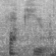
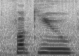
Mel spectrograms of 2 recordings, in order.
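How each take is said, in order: First: Muttered under breath. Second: Louder curse at screen. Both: Real, not acted.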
